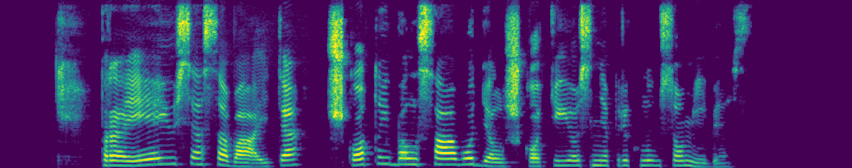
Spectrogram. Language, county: Lithuanian, Alytus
